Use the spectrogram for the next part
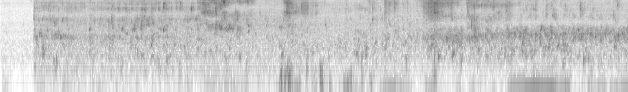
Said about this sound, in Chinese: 唉，你听见我旁边的这个声音了吧？其实还是拒马河的声音。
